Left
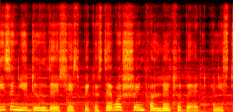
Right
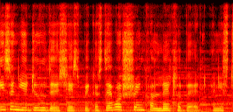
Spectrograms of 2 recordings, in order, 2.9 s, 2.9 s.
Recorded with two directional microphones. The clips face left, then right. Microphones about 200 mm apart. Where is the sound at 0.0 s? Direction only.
50° left (ahead or behind).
